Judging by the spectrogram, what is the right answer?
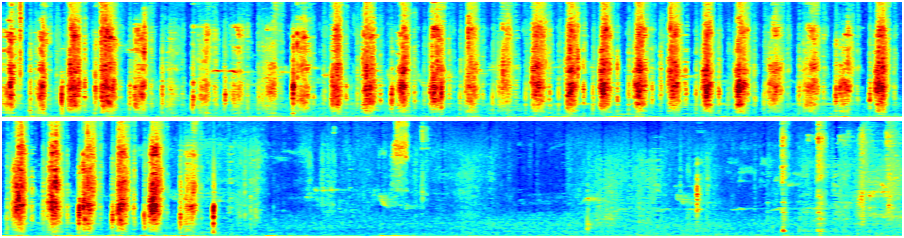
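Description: Hand saw cutting through dead wood in regular rasping strokes, about three a second, stopping about eleven seconds in; a few light knocks follow.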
